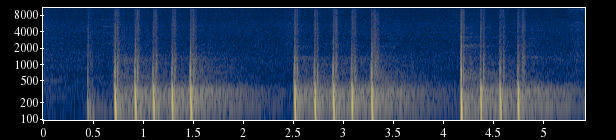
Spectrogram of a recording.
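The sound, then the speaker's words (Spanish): Three bursts of sharp knocks on a wooden door, a mother knocking on her daughter's room door, each a quick run of about four or five raps with a small lead-in tap, separated by short pauses. Fairly loud, with a dull resonant thud and no voices. “Viene y le toca la puerta.”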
